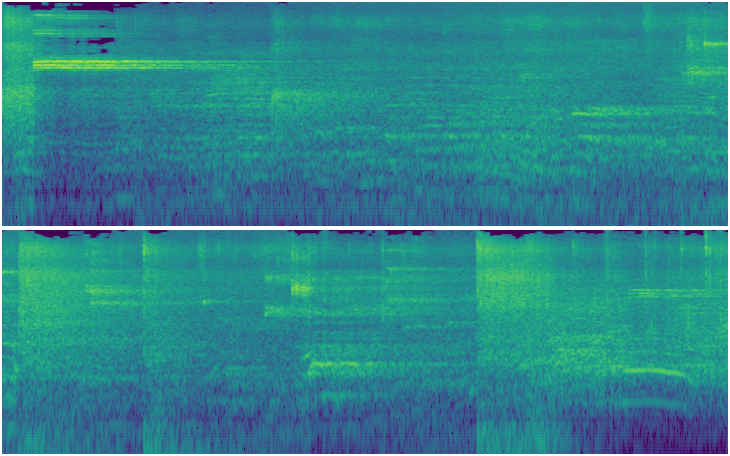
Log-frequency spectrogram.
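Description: Shoes squeak on the gym floor.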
